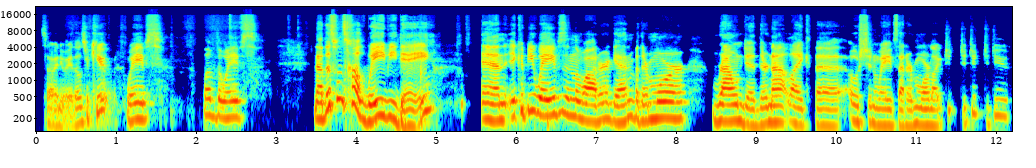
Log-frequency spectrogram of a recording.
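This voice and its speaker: A woman's voice: lowish voice, normal speed. A middle-aged woman hosting a casual craft product livestream, chatty and laughing often, a little sniffly from a cold. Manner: chatty, laughs often, reads viewer comments. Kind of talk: casual product demo chat.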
